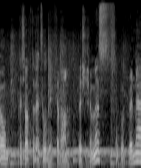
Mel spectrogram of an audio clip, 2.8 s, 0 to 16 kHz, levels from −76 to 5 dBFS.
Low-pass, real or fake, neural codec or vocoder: 14.4 kHz; fake; codec, 44.1 kHz, 3.4 kbps, Pupu-Codec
